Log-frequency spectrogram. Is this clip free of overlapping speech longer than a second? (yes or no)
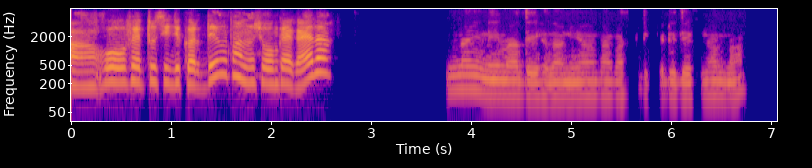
yes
